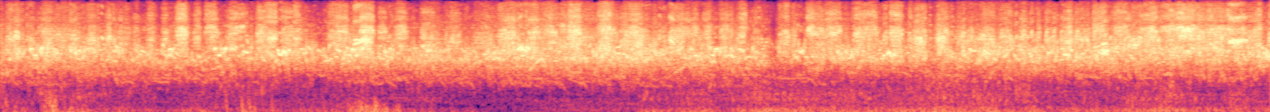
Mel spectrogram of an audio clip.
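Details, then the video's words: Caged budgies singing and chirping: a constant shrill twittering chorus from many birds, with quick clicks and scratchy chatter and a brief dip in the noise just before the middle. "Budgies Singing And Chirping Sound"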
